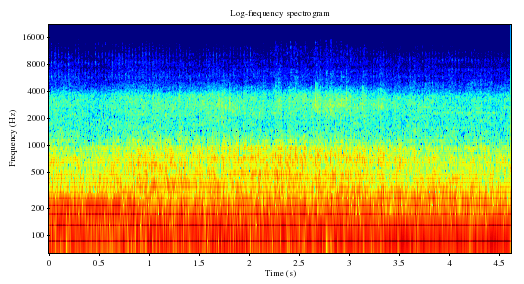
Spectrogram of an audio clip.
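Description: Dodge Viper's V10 engine idling with a steady low rumble as the car rolls up and stages at a drag-race start line, with a second car idling alongside.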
